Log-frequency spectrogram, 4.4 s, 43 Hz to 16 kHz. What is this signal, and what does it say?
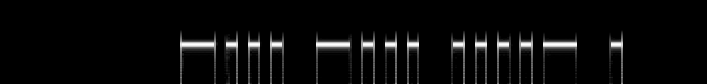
Morse code, heard as a keyed tone, about 17 wpm, 700 Hz. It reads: BB4E
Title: All Cut Numbers - 4-Digit 17wpm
